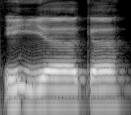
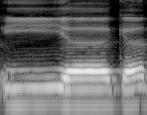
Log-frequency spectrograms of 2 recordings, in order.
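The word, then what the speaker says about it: إِيَّاكَ: kita perhatikan di sini lafaznya adalah Iya tasydid diberikan penekanan bukan bacaan panjang Kemudian pada lafaz Dal domah itu jangan diberikan sedikit tahanan juga iyaka nabuduudu wa I seperti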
